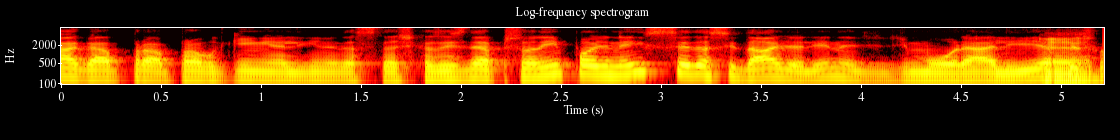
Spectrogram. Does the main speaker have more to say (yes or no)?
yes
